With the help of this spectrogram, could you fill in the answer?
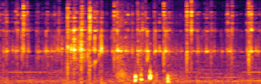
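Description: Ice cubes clink and rattle against a glass as a Manhattan cocktail is stirred rather than shaken, a steady stream of bright, high-pitched taps with a few sharper knocks, with no talking over it.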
